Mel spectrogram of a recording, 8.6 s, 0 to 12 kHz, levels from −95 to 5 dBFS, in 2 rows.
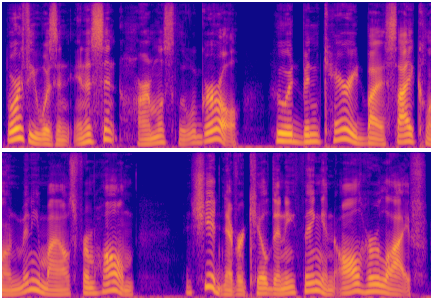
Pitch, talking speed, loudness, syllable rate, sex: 135 Hz, 195 wpm, -20 LUFS, 5.6 syllables/s, male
